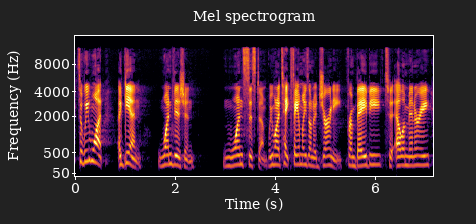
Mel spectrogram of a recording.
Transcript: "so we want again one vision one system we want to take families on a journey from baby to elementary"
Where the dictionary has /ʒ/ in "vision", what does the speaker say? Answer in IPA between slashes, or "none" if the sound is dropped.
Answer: /ʒ/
